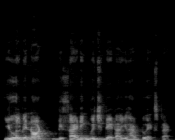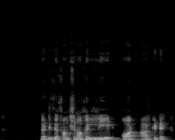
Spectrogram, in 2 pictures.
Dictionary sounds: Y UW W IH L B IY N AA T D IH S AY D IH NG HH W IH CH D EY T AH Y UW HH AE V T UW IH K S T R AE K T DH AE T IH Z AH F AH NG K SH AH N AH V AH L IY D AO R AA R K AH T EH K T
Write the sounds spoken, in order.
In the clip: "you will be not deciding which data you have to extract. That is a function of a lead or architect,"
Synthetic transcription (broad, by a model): Y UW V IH L B IY N AA T D IH S AY D IH NG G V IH CH D EY T AH Y UW HH AE V T UW IH K S T R AE K T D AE T IH Z AH F AH NG K SH AH N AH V AH L IY D AO R AA R K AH T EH K T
